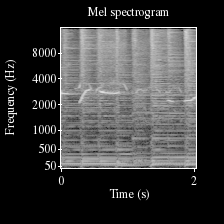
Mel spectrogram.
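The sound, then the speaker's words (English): A person whistles at a live show in a sports bar, a thin, high, wavering tone that slides up and down in short phrases over a steady, droning background. “Yeah, I'm whistling too. My lips are getting tired.”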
